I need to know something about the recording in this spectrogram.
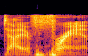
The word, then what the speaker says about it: diaphragm: as well and yes it is spelled a little funky it's got that silent G in there diaphragm is how you say it so let's move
